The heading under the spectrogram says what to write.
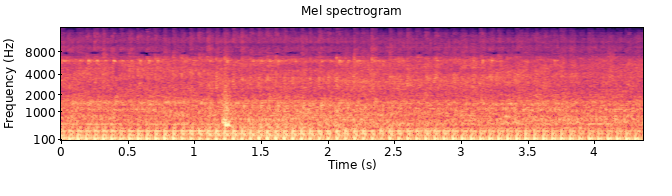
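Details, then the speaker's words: Honda GL Pro under restoration, first start after rewiring with a new CDI (the old one had blown), new battery and ignition switch: an even, steady single-cylinder putter at low idle with no misses, knocks or rattles. "Terdengar ya kak suaranya? Jadi memang problemnya kemarin tuh CDI-nya memang meleduk kak."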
